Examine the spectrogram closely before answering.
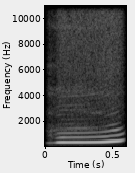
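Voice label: Vox Happy, Japanese; Erze; kingsraid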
